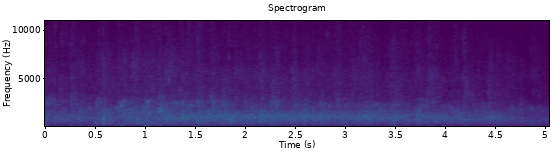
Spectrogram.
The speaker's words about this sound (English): So way to go. Grown-ups, let's give the kids all a round of applause, please.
